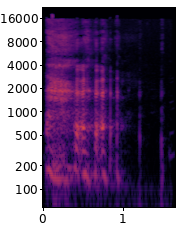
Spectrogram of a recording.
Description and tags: Laugh Man 1 20 years old
Young man laughing reaction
